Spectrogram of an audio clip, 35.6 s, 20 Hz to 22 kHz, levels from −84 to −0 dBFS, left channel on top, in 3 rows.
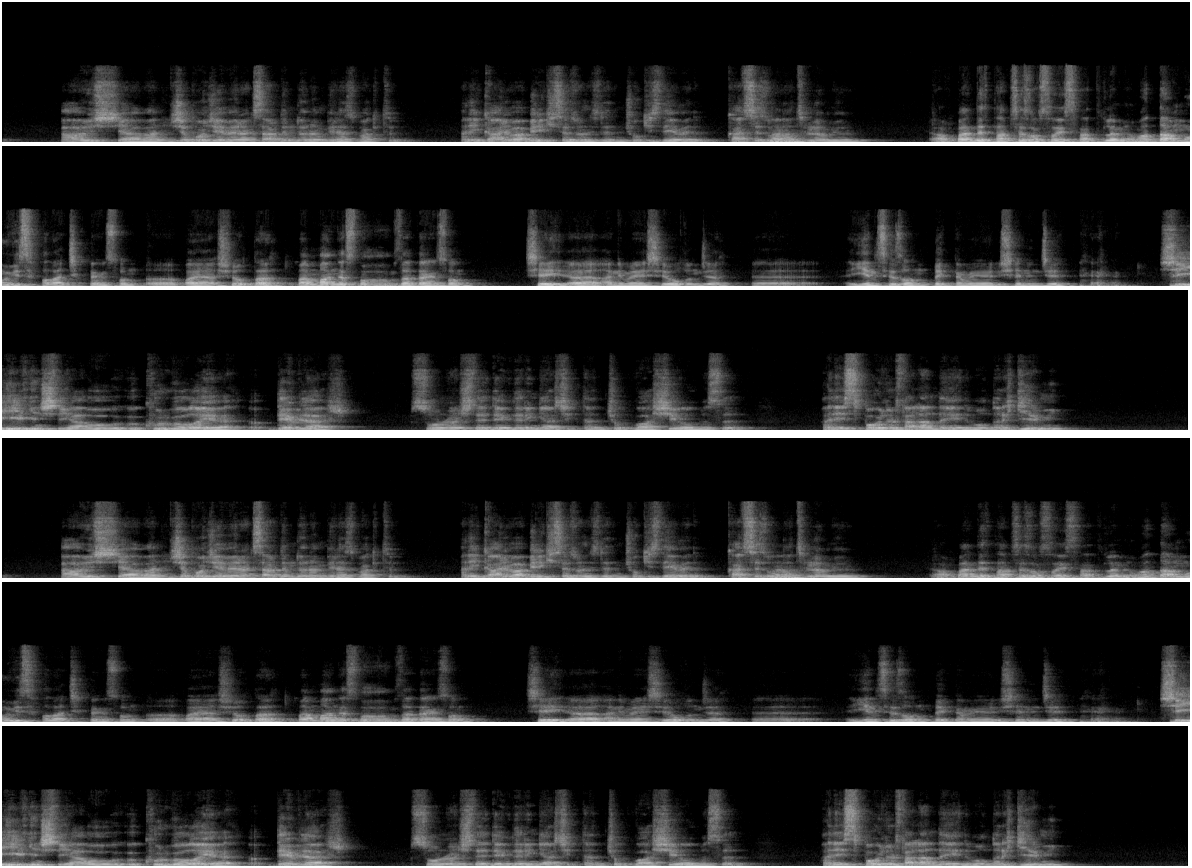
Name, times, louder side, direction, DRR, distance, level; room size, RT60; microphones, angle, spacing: voice 1, 0.6-4.0 4.6-8.6 15.5-15.8 23.5-26.1 26.5-27.2 27.8-31.1 32.0-34.3, equal, 15° right, -3 dB, 0.7 m, -30 dB
voice 2, 7.6-8.0 9.3-16.5 17.1-19.1 19.4-20.0 20.3-22.5 22.8-23.0 23.6-23.7, left 4 dB, 65° left, 3 dB, 0.4 m, -28 dB
2.4 x 2.0 x 2.9 m, 0.63 s
head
